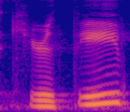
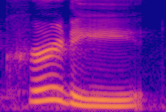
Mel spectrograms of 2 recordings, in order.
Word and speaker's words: Kirti: to say my name it's kiry but like with a th but not a th right but but like a lot of non-indians would be like ctie right C and ctie in the language that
